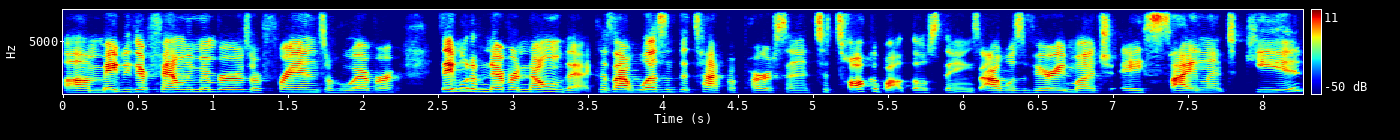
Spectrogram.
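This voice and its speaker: A woman speaks loudly at a fairly high pitch, her tone bright and sharp. The very clean recording has a silent background and a dry, close sound with no echo. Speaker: author launching her book. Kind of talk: casual chat.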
